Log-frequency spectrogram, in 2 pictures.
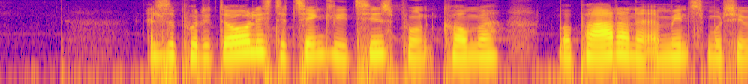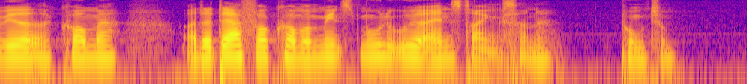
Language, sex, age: Danish, female, 24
